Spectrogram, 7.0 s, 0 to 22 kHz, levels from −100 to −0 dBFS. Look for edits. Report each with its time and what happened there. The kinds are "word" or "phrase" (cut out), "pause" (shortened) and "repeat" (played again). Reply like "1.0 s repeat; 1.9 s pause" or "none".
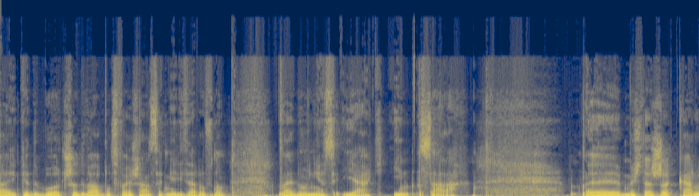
1.1 s word; 3.0 s word; 4.2 s word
